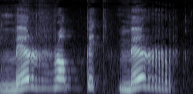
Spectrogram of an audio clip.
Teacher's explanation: So merging the noon into the ra.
